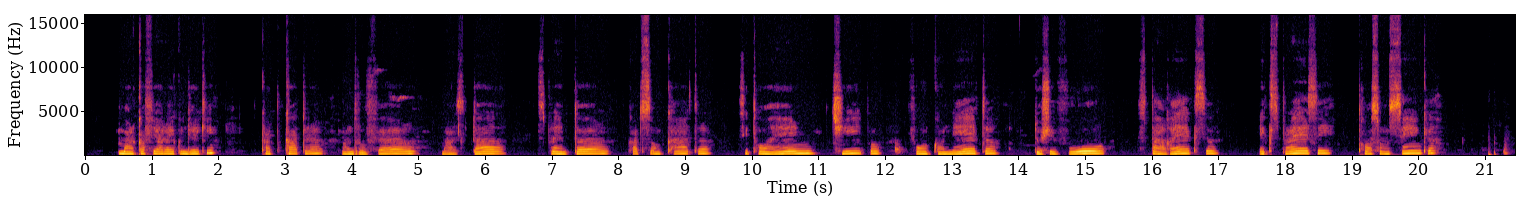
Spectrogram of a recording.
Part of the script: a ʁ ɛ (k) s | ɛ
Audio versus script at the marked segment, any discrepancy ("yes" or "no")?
no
